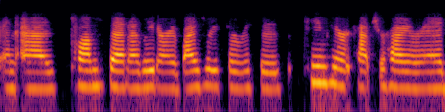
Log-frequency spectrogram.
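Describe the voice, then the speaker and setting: A woman with a slight Southern US accent talks at a fairly quick pace in a fairly high voice. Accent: slight Southern twang. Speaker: enrollment consultant, former financial aid director. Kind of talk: webinar presentation. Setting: online webinar.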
